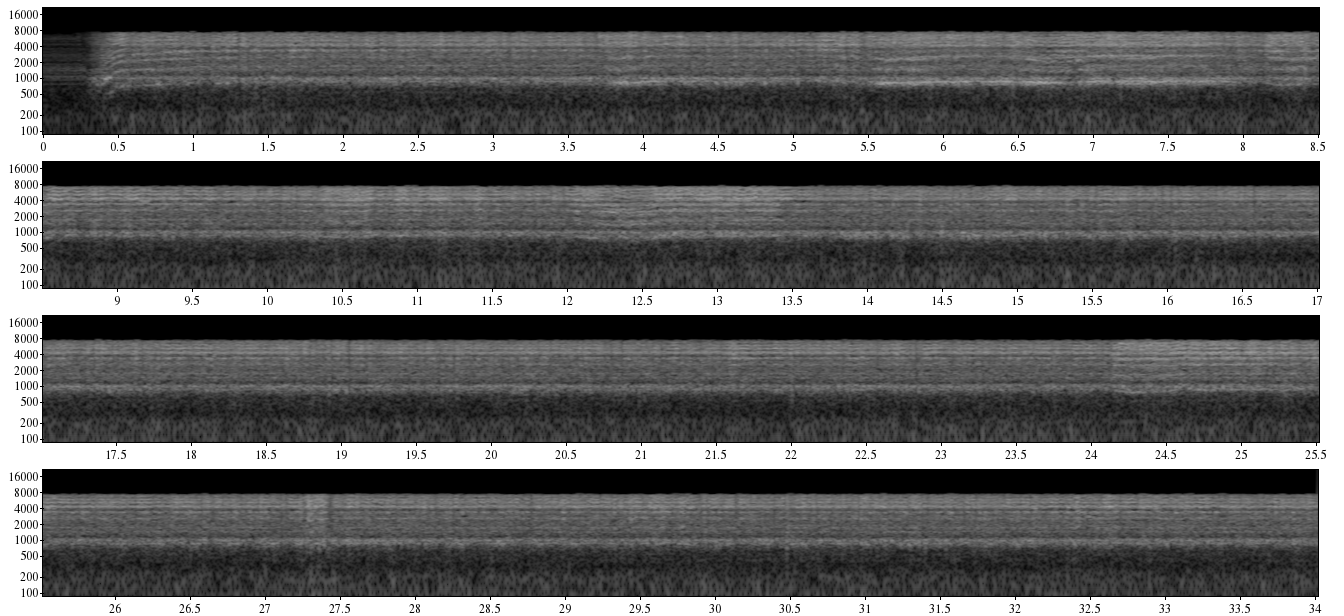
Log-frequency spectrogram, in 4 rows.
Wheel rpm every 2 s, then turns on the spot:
140, 230, 230, 220, 230, 230, 220, 230, 230, 230, 230, 230, 230, 230, 230, 230, 230.
none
